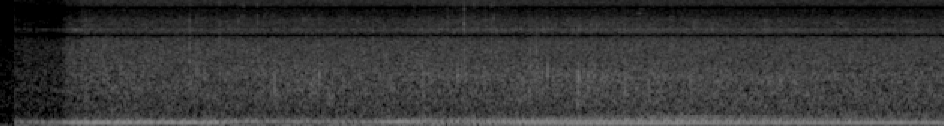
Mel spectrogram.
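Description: A low, steady engine drone that starts abruptly and holds, its pitch shifting slightly partway through.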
